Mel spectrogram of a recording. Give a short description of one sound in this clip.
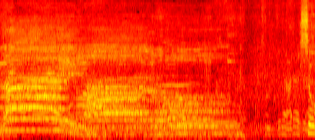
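An elderly man speaks cheerfully close by.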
